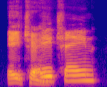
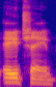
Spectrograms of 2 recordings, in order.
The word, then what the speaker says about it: Achane: Achane. Yep. – That's right. Achane. – Rhymes with A-Train, baby.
